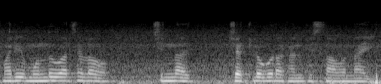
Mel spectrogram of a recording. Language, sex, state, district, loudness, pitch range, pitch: Telugu, male, Telangana, Mahabubabad, -17 LUFS, 140-165 Hz, 160 Hz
